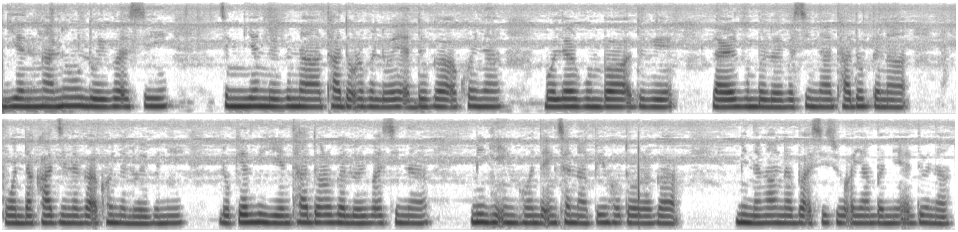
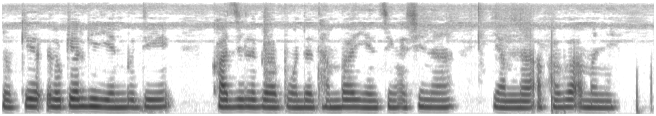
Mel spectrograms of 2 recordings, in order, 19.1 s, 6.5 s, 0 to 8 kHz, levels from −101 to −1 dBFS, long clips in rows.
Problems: constant background noise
